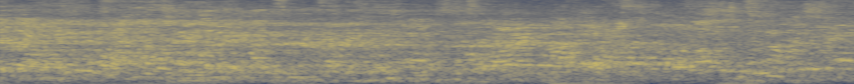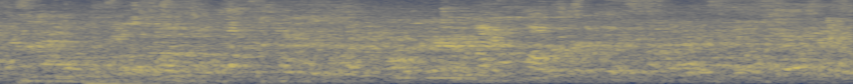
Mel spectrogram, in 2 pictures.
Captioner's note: crowd chattering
